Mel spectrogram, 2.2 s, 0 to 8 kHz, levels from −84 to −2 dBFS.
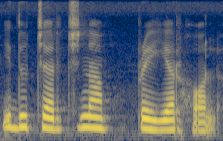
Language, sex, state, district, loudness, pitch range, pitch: Kannada, female, Karnataka, Bangalore, -14 LUFS, 170-195 Hz, 185 Hz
